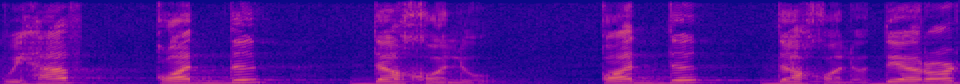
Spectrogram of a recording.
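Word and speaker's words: قَدْ دَخَلُوا: the second letter, like we pronounce it based on idgham, qad dakhalu, qad dakhalu.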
